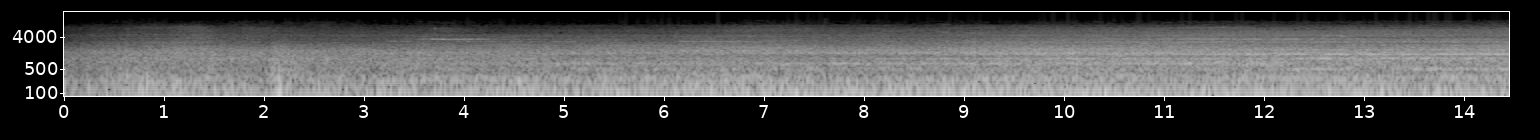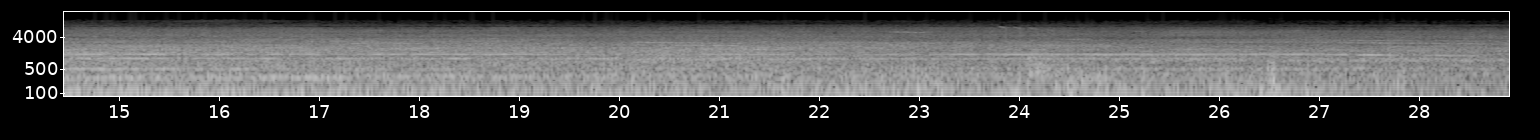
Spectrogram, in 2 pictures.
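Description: Train rolling over a steel truss railway bridge: a steady rumble of wheels and rails with thin, steady whining tones on top.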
